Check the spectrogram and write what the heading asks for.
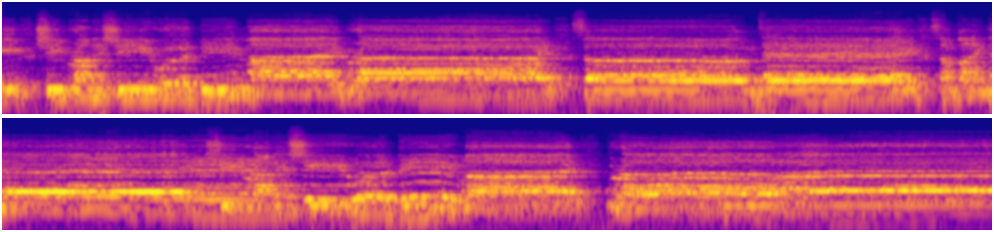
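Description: Barbershop quartet singing a cappella in close four-part harmony: sustained chords with a few brief breaks between phrases.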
